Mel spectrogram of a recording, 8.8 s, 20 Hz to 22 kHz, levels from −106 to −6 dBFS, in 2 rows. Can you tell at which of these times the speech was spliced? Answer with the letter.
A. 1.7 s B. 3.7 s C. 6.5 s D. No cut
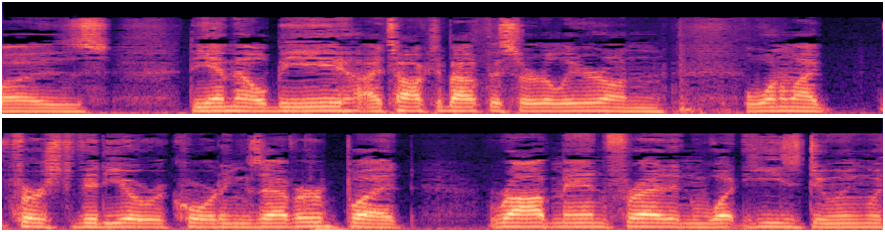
B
